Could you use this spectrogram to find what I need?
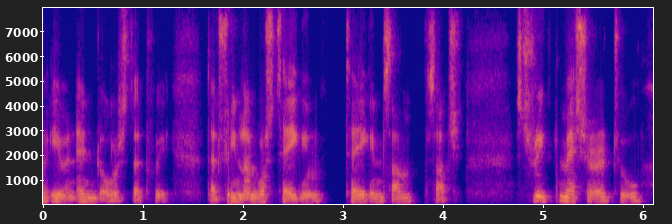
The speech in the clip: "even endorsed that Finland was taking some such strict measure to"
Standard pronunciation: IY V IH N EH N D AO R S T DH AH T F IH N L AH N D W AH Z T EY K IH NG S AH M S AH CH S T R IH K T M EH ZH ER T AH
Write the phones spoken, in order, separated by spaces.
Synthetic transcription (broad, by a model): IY V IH N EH N D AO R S T DH AH T F IH N L AH N D W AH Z T EY K IH NG S AH M S AH CH S T R IH K T M EH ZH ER T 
